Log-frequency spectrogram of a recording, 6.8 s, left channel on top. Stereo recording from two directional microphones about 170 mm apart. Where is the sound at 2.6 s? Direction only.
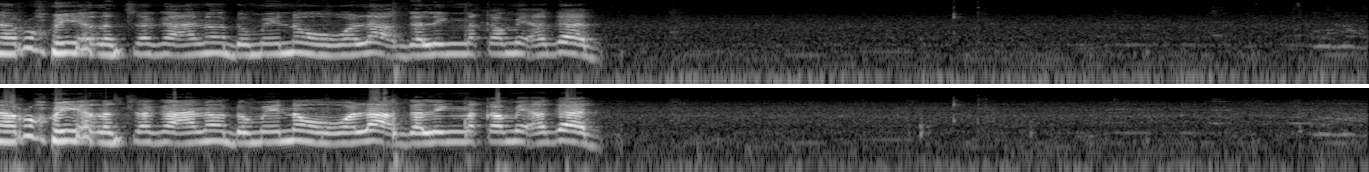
10° right (ahead or behind).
